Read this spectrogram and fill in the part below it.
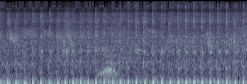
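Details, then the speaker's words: Motorcycle engine after repair, being broken in: steady, even low thump at idle with no knock or slap; the earlier knocking and smoke are gone, engine sounds smooth and healthy. "g ating makina ngayon, medyo tahimik na siya. Wala na yung lumalagapak."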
